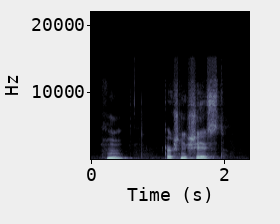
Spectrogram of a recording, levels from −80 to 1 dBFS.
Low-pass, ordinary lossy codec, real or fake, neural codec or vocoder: 14.4 kHz; Opus, 32 kbps; fake; codec, 44.1 kHz, 7.8 kbps, DAC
